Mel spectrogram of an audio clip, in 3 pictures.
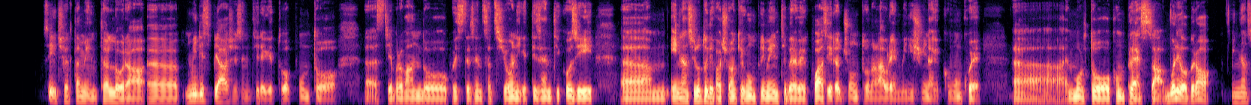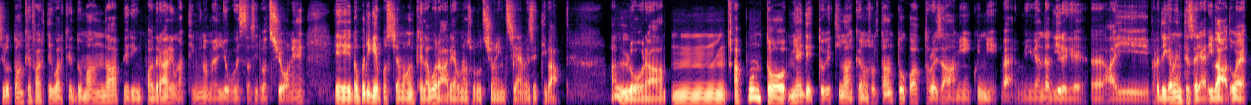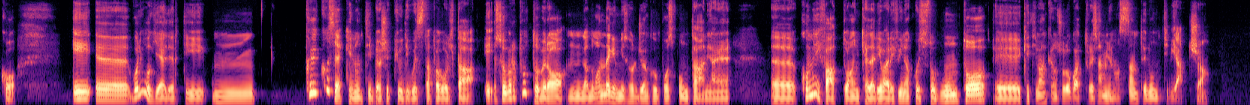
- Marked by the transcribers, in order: none
- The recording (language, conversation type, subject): Italian, advice, Come posso mantenere un ritmo produttivo e restare motivato?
